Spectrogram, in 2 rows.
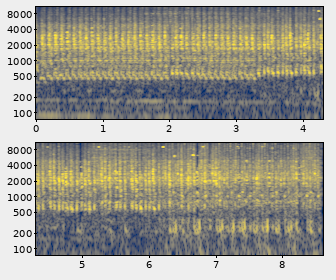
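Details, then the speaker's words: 1953 Mercedes 170D (W136) four-cylinder diesel, previously seized, revived after valve adjustment, glow plugs bad: even, steady diesel clatter at settled idle, no misses or heavy knocks; sounds pretty good, normal running. "look at that that sounds pretty good"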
